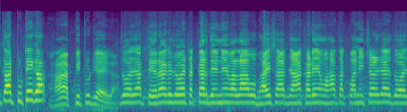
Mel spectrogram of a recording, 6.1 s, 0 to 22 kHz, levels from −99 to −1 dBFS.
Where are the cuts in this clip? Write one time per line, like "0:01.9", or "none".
0:01.8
